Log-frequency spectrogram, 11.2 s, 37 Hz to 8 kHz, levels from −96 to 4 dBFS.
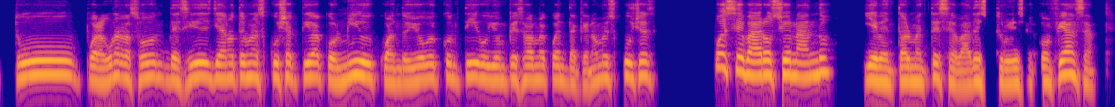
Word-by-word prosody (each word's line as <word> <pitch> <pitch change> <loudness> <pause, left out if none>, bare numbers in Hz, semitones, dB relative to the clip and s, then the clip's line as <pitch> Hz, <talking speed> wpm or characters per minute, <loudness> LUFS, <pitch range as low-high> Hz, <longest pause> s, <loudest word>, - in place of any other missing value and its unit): tú 190 +1 +4
por 145 -2 -1
alguna 145 +7 -1
razón 160 +1 -3
decides, 155 +5 +1
ya 160 0 -1
no 160 -1 -4
tener 165 0 -1
una 170 - -1
escucha 165 +2 -1
activa 165 +2 -1
conmigo, 155 +6 +3
y 160 - -2
cuando 130 -4 -4
yo 140 +3 -1
voy 155 0 -4
contigo, 165 0 -1
yo 145 - 0
empiezo 145 0 -5
a - - -1
darme 150 -1 -4
cuenta 140 -5 -5
que 115 - -8
no 135 - -5
me 160 - -3
escuchas, 165 +1 -2 0.6
pues, 275 -3 +3
se 235 -2 +4
va 190 -2 +4
erosionando 190 +2 +2 0.3
y 150 +1 +3
eventualmente 140 +4 0
se 135 - +1
va 115 0 -5
a - - -4
destruir 130 -1 -1
esa 130 0 -6
confianza. 140 - 0
155 Hz, 205 wpm, -21 LUFS, 140-175 Hz, 0.6 s, tú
